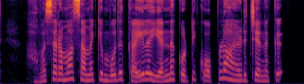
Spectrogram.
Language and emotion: Tamil, sad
